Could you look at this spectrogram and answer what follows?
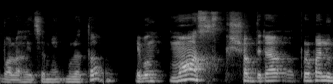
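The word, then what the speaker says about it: Shiva: শিব temple of Chandrabati এটার নাম পেলাম। দেখো শিবালেখা বাট উচ্চারণটা কিন্তু শিব।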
